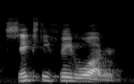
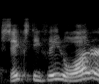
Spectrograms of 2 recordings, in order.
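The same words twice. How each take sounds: First: "Sixty feet of water." repeated steady with a falling, matter-of-fact end; calmly insist, no doubt; flat confirmation. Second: "Sixty feet of water?" raised higher with a rising questioning end; doubtful question. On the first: Club leader confirming his advice to the newcomer, matter-of-fact. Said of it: "I'm like". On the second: Newbie angler questioning the sixty-foot advice, mock disbelief. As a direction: echo it back as if it's crazy. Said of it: "He looked at me like I was stupid". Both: Retold or imitated.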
